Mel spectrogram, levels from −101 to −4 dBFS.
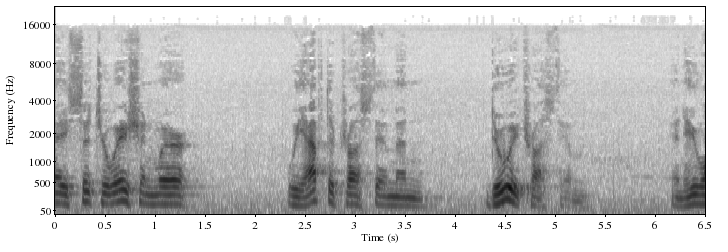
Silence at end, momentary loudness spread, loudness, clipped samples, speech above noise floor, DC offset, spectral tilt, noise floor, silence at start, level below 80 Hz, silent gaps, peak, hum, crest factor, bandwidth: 0 s; 20 LU; -26 LUFS; under 0.1%; 26 dB; under 0.1%; -6.5 dB/octave; -52 dBFS; 0 s; -56 dBFS; none; -8 dBFS; none; 20 dB; 16 kHz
